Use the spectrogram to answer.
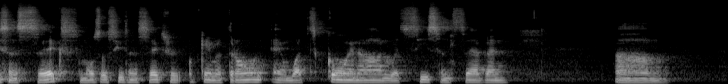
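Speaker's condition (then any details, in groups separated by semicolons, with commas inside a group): No condition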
